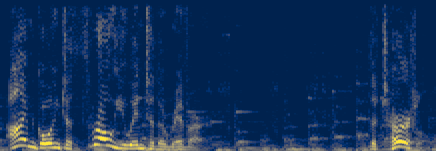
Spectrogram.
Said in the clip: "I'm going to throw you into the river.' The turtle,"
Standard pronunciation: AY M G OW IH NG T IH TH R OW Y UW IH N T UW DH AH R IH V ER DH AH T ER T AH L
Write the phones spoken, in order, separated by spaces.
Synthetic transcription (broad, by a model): AY M G OW IH NG T IH TH R OW Y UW IH N T UW DH AH R IH V ER DH AH T ER T L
